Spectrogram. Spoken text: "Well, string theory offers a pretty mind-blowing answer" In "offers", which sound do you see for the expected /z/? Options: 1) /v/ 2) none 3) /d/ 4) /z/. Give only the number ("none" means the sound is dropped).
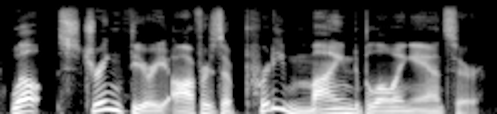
4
